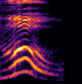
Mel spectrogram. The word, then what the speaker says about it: Lou: You're saying my name wrong. Oh, I'm sorry, Lou. I'm sorry, Lou. L-O-U, Lou.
